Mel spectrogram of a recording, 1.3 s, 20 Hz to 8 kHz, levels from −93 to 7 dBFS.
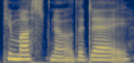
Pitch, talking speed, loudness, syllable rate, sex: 200 Hz, 225 wpm, -16 LUFS, 4.1 syllables/s, female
